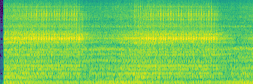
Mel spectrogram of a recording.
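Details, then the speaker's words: Hydraulic power steering (HPS/DHB) with the wheel held at full lock: a steady hiss and faint whistle that swell and ease; normal relief valve noise, not a fault, though holding full lock for long at high revs can cause harm. "o alívio de pressão é um ruído inerente ao sistema que corresponde ao gemido seguido do assobio intensificado em função da ação da válvula de alívio aberta quando o volante é forçado em final de curso ou"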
